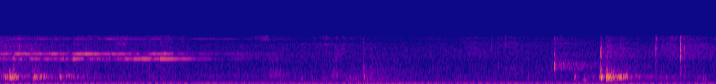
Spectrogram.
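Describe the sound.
A telephone rings faintly during a formal meeting: a short, steady electronic tone at the start, then low, murmuring background noise with a few faint knocks.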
